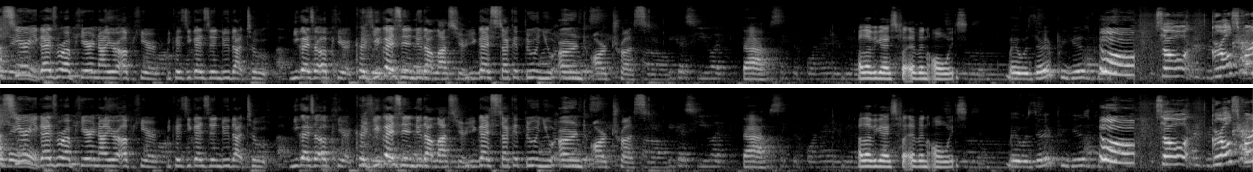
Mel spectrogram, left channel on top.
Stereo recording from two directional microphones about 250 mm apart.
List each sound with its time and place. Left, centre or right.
0.0 s a woman's voice: centre
7.4 s a woman's voice: centre
10.3 s a woman's voice: left
11.6 s a woman's voice: centre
